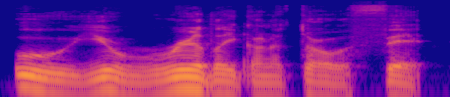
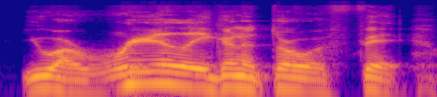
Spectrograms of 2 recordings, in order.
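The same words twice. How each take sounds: First: Low, soft taunting purr; soft teasing. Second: "are" and "really" leaned on hard; emphatic repeat. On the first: Vlogger teasing angry viewers, hushed and low. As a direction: tease them under your breath. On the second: Vlogger taunting viewers, stressing "are" firmly. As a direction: drive the point home, firmer. Teasing the viewers twice over. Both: Real, not acted.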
